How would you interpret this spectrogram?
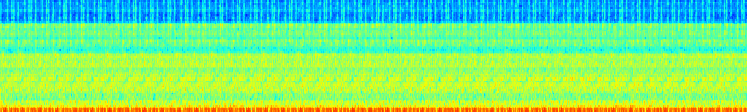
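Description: An idling engine with a light, fairly regular ticking of about three per second over a steady low hum.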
